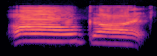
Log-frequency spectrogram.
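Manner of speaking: loud drawn-out groan; weary groan. Real, not acted. Streamer who has been live far too long, loud weary groan. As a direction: let out a long "oh God".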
